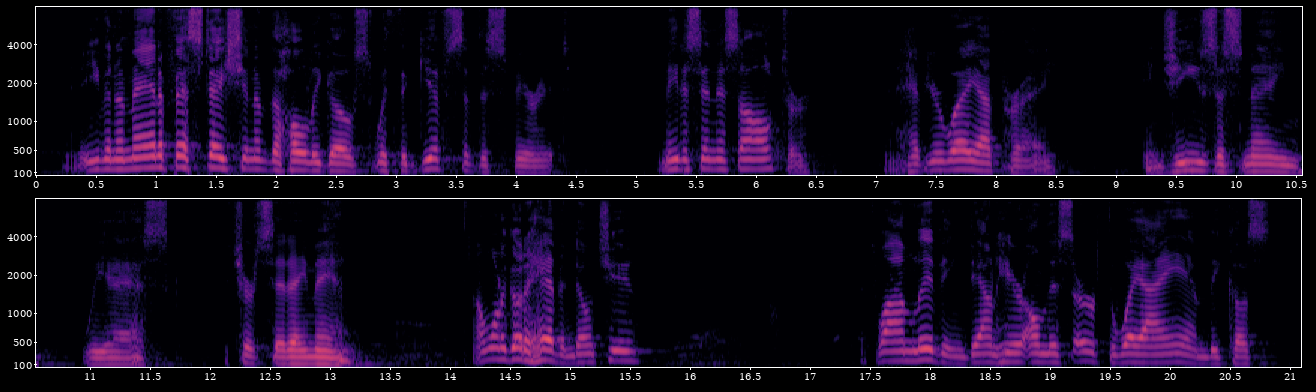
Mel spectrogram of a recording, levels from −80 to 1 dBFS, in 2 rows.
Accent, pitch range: American, 120-170 Hz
